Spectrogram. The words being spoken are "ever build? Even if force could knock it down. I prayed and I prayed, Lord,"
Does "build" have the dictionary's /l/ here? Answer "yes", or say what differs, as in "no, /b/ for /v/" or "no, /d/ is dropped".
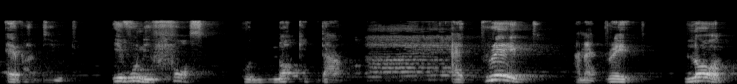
no, /l/ is dropped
